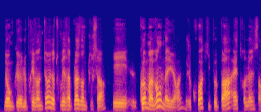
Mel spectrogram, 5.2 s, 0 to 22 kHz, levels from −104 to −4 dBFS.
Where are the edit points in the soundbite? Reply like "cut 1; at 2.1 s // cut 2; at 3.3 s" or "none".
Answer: cut 1; at 2.2 s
